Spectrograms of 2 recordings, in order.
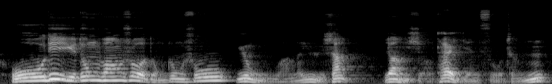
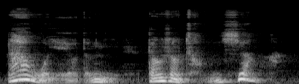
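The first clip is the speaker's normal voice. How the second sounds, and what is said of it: Quiet, hushed voice. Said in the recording (Chinese): “江忠却小声的说”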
